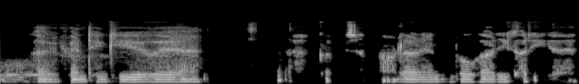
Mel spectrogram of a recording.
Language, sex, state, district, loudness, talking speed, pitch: Hindi, male, Bihar, Vaishali, -22 LUFS, 85 wpm, 115 Hz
